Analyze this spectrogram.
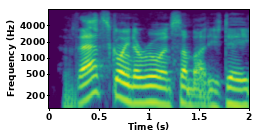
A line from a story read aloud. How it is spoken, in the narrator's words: chuckled a familiar voice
